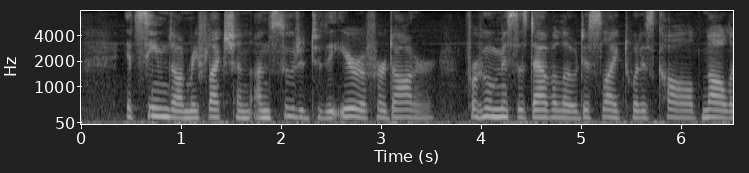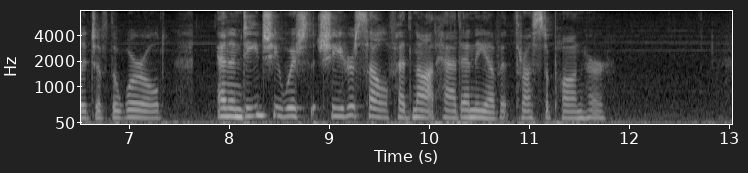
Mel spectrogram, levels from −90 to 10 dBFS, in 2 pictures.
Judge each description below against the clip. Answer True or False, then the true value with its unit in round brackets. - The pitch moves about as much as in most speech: False (2.2 semitones)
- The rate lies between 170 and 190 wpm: True (180 wpm)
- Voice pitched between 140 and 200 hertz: True (190 Hz)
